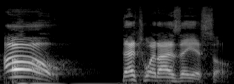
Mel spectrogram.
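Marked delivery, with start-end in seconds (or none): 0.0-0.7 high loud cry as if doubled over; pained cry. Shown as a demonstration. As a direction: cry out as if struck. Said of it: "you just double over".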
